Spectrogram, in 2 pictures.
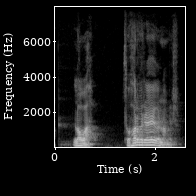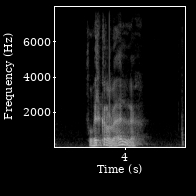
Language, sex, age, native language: Icelandic, male, 40-49, Icelandic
